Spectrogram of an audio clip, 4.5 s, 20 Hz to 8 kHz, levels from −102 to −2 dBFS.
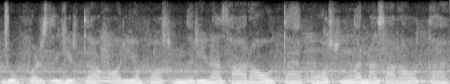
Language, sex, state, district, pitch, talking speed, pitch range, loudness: Hindi, female, Chhattisgarh, Sukma, 205 Hz, 210 wpm, 205-210 Hz, -13 LUFS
